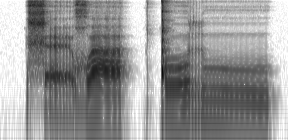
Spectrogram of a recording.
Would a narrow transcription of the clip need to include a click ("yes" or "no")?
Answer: yes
